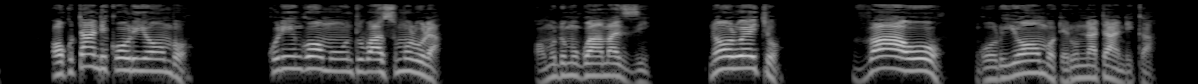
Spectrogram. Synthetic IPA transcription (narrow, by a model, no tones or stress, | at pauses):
ok̬utaːndiko̞ːlujo̞ːmbo̰ | kuliŋɡo̞ːmuːntuβwaːsumulula̰ | o̰mudumuɡwaːmazːḭ | no̞ːlwe̞ːco̞̰ | vaːwo̞ | ŋɡo̞ːlujo̞ːmbo̞te̞ɾunːataːndika̰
